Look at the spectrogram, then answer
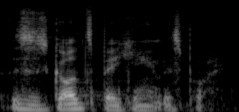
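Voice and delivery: quick whisper to the listeners; whispered aside. Real, not acted. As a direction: drop to a breathy aside mid-reading. Whispered aside during reading.

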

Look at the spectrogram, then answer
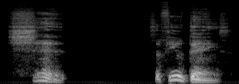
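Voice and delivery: ordinary talk

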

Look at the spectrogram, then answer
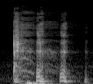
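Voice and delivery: high, loud burst of real laughter; can't stop laughing. Real, not acted. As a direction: let a big real laugh out. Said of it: "still laughing".

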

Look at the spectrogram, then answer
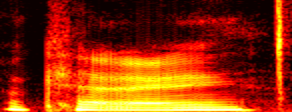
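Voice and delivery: a doubtful, quiet okay; unconvinced, wary okay; skeptical. Real, not acted. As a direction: say it like you don't buy it. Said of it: "Doctor London still seems skeptical".

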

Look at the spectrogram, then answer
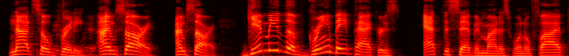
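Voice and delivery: ordinary talk

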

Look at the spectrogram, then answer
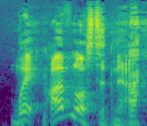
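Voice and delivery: plain reading voice

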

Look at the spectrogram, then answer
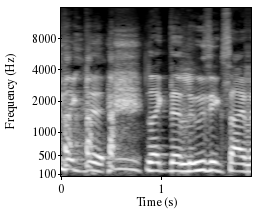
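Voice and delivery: ordinary delivery

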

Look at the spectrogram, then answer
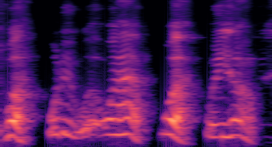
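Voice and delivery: high, startled repeated whats; baffled what. Retold or imitated. Corso to producer, high startled confusion. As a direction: act baffled at the apology request. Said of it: "he goes".

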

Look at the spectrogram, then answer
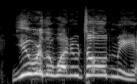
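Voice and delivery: indignant. Retold or imitated. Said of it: "And I'm like".

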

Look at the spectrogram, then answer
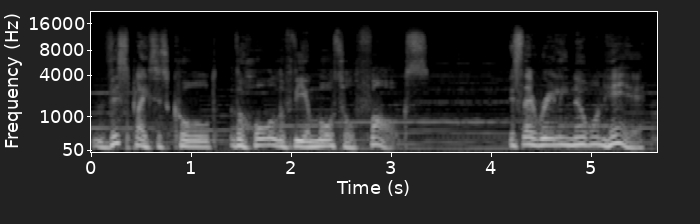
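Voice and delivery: curious. A narrator's reading. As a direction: wonder aloud, speeding up at the end. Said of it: "merely asking with curiosity".

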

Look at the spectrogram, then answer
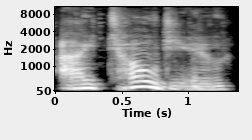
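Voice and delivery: slow, stretched-out mock dying words; drawn-out dying reproach. Stabbed husband to his wife on the grill, drawn-out mock reproach. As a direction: drag out each word as a hammed-up last reproach.

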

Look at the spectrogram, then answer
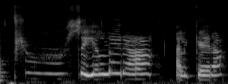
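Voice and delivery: high, playful see-you-later sing-song; cheeky farewell. Acted. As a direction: toss off a jaunty goodbye. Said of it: "press the eject button and go".

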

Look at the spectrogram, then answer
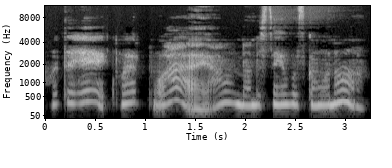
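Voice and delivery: like the floor just dropped out; shocked disbelief. Retold or imitated. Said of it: "And I thought".

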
